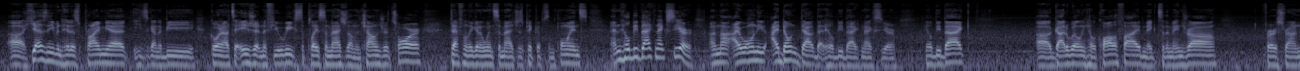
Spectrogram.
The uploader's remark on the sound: Recording at the US Open Grandstand stadium, it's a special one.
